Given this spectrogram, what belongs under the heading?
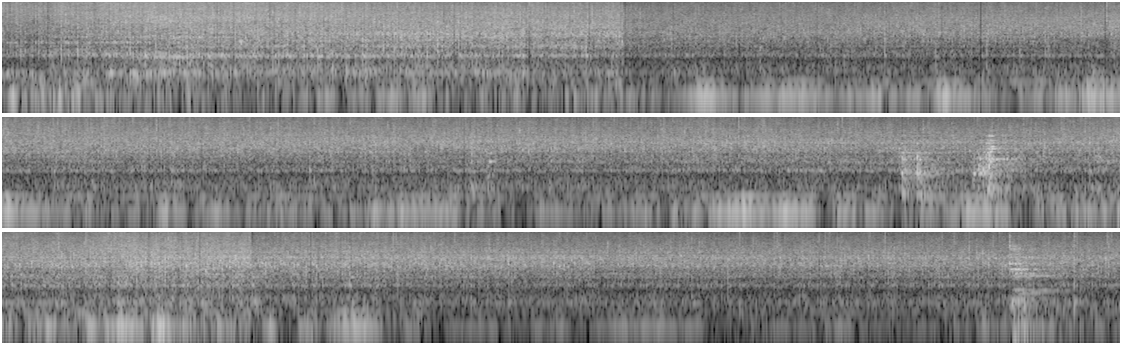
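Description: Steady sizzling of sautéing in a pan for arroz con pollo, with occasional stirring scrapes and a couple of brief clinks; the frying noise stays continuous and moderately loud throughout, with no talking.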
